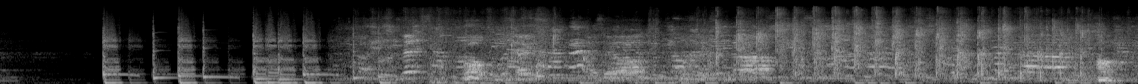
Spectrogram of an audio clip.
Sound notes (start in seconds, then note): 7.0 everyone starts clapping with joy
